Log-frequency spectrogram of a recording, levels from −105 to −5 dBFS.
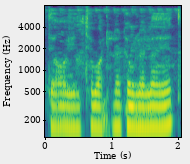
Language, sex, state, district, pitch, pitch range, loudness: Marathi, male, Maharashtra, Dhule, 160 Hz, 155-165 Hz, -15 LUFS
